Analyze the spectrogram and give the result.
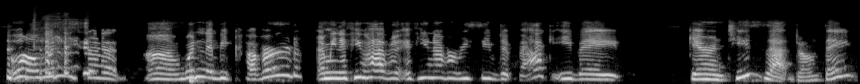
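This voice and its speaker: Guest: American woman, high pitch, tentative casual delivery, dull lo-fi call sound. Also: lively intonation, a little slow, fairly bright tone, dry recording. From Arizona, US. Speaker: guest on a live show. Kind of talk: casual chat. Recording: dull, muffled video call audio.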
